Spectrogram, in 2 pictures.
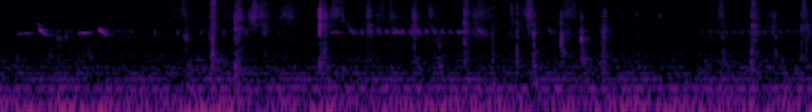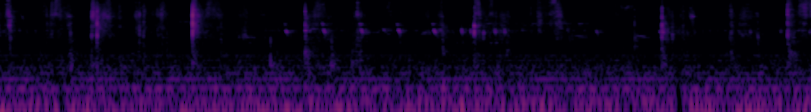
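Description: Playing cards being shuffled and handled, a quick run of crisp riffling and snapping flicks repeating across the stretch, close and fairly quiet.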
